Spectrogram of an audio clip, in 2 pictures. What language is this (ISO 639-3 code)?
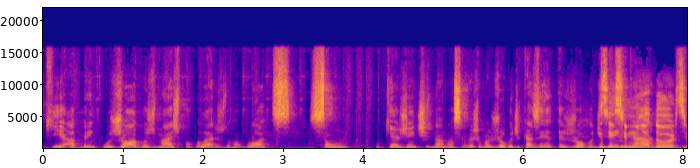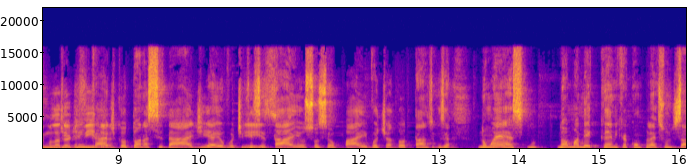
por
